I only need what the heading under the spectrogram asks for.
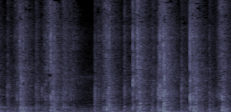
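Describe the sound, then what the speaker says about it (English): Oracle cards being shuffled during a tarot-style reading, a quick run of soft riffling flutters and taps in an uneven rhythm, close and fairly quiet, with nobody speaking. "One last shuffle."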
